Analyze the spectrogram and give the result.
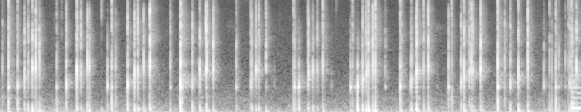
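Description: Long nails tap rapidly across the underside of a small pink, speckled ceramic soap dish shaped like a bathtub. The taps are sharp, bright clicks in quick irregular bursts, each dying away almost instantly with a faint mid-pitched ceramic tone.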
